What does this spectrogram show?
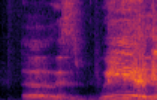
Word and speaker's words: Wii: be vi vi Vive a Viva it's VI you say probably VI sounds terrible it's like valve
